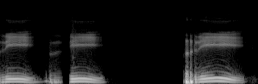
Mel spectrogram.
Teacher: जो ऋ है यह स्वर का उच्चारण नहीं दे रही है। स्वर की साउंड नहीं दे रही है।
